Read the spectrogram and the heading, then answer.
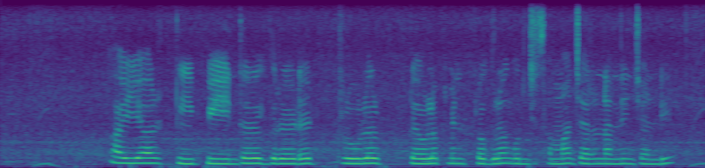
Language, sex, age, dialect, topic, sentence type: Telugu, female, 25-30, Central/Coastal, agriculture, question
